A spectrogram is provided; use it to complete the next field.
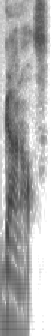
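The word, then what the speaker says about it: gunwales: It's pronounced gunnels. But it's spelled gun whales. I have no idea what the word means or why they pronounce it the shorthand version, but it's called gunnels.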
